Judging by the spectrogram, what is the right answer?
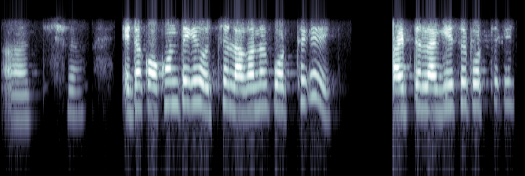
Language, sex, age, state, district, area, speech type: Bengali, female, 18-30, West Bengal, Bankura, rural, conversation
